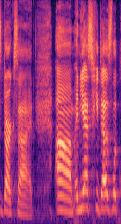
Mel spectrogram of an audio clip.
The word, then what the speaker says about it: Darkseid: And Darkseid is spelled weird because it's Jack Kirby, but it's Darkseid.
